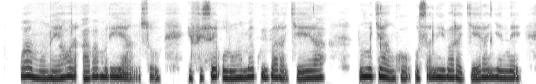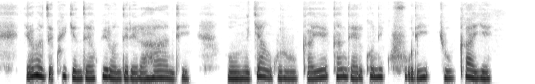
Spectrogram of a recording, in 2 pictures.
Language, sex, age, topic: Rundi, female, 25-35, education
